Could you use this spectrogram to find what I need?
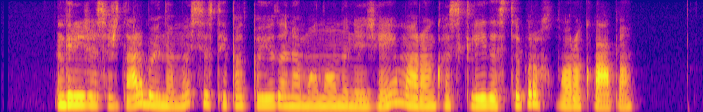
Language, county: Lithuanian, Klaipėda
